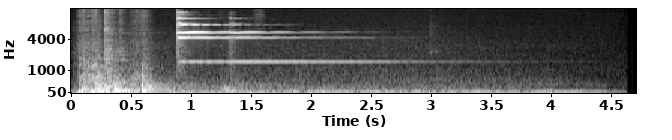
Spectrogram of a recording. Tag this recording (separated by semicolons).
Pull; Store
